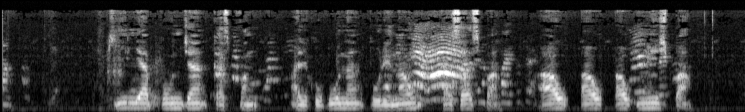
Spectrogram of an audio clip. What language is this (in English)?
Southern Pastaza Quechua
